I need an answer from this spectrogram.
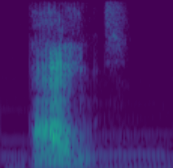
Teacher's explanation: She has a consistent amount of vocal fry, but that outburst was hoarse.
